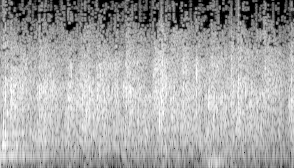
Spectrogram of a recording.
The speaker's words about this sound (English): Clap hand for Jesus.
